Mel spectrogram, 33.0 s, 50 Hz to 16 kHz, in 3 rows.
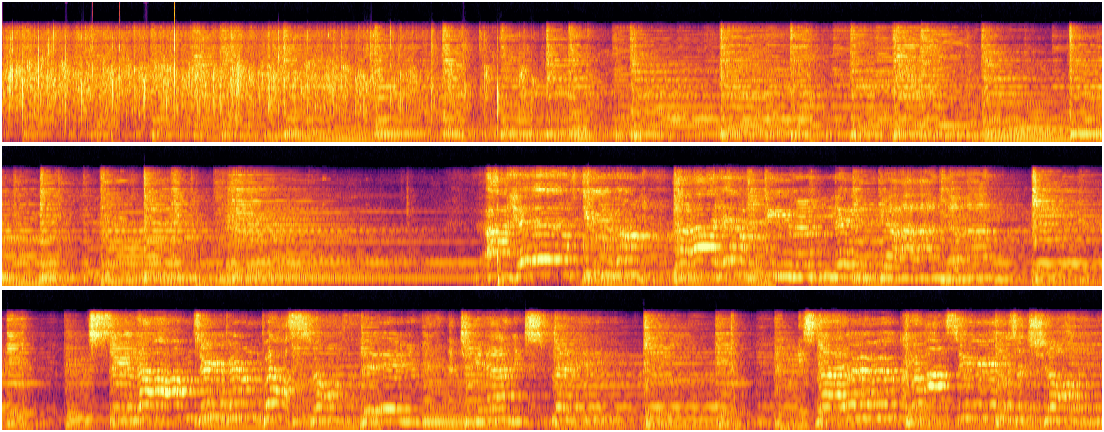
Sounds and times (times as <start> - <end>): Music: 0.0 - 33.0.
